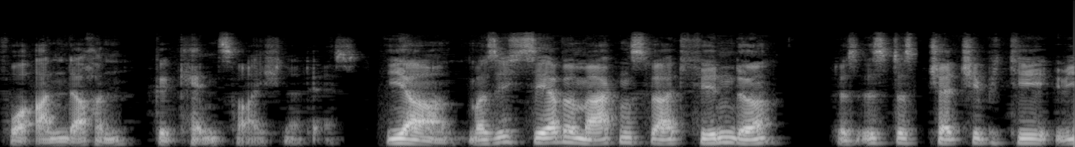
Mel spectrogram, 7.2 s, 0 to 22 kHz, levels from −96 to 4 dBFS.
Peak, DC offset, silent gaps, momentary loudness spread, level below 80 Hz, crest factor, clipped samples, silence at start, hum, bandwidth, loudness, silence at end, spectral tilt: -6 dBFS; under 0.1%; 2.47-2.52 s, 5.31-5.54 s; 17 LU; -72 dBFS; 20 dB; under 0.1%; 0.1 s; none; 8.8 kHz; -26 LUFS; 0 s; -5.5 dB/octave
